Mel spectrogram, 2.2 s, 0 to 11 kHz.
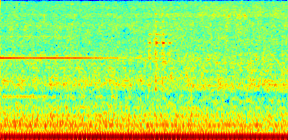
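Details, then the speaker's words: Automatic car with bad compression on 2 cylinders, just started on a good battery: deep, steady low idle rumble with a slightly uneven beat, running a little rough, likely from the low compression. "This one has bad compression on 2 cylinders, but we'll see if it'll start."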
